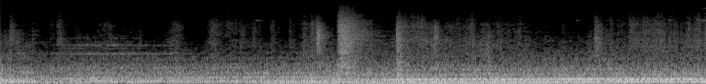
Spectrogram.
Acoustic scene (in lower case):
bus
